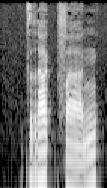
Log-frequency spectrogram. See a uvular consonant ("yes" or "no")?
no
